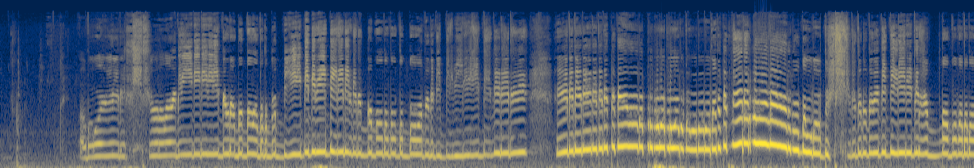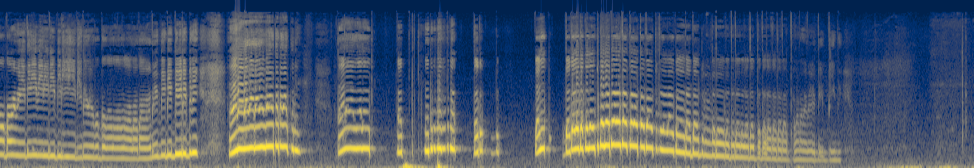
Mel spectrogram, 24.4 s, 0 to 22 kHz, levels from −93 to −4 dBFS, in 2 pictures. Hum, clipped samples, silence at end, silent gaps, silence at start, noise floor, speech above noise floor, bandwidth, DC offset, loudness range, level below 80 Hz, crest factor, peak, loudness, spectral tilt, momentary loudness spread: none; under 0.1%; 0 s; none; 0.2 s; -44 dBFS; 30 dB; 15.5 kHz; under 0.1%; 10 LU; -34 dBFS; 14 dB; 0 dBFS; -14 LUFS; -4 dB/octave; 16 LU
